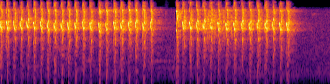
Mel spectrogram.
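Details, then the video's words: Two bursts of quick, evenly spaced high rattling notes from a cililin, the second ending abruptly and fading into quiet. "SUARA BURUNG - Masteran Terbaik Cililin"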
